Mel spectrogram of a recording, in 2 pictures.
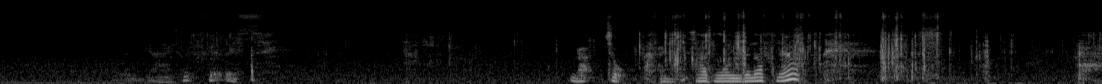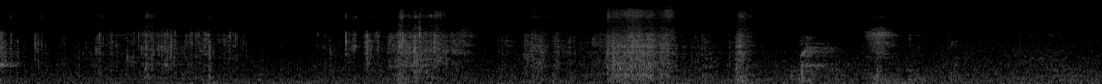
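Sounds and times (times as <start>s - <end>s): wrapping rustling and crinkling: 1.8s - 18.8s.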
